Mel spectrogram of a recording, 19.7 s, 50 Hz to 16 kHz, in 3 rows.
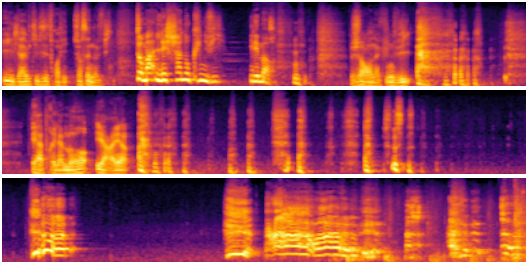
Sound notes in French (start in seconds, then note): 5.2 rire gêné; 10.6 rire attristé; 11.6 sanglots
